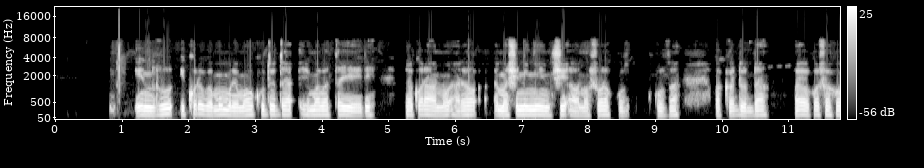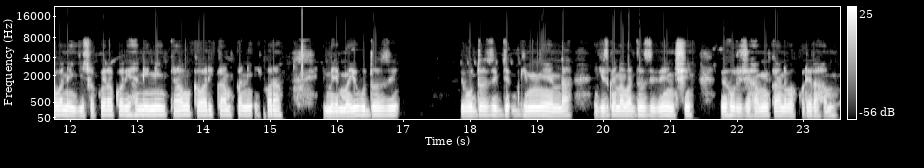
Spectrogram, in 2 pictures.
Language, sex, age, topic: Kinyarwanda, male, 18-24, education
